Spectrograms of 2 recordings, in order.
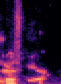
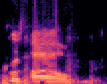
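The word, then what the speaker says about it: Grosse Ile: No, you keep saying Grosse Isle, girl. I do it on purpose. Well, like the John Cusack movie is Grosse Point, right? It's spelled the same way, gross.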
